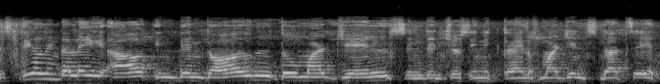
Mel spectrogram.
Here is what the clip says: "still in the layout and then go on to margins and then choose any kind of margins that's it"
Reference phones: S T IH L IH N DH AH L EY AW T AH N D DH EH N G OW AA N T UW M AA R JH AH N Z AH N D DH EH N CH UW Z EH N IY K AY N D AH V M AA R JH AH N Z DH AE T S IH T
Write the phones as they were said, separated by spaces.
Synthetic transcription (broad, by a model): S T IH L IH N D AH L EY AW T AH N D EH N G OW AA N T UW M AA R JH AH N S AH N D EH N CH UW S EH N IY K AY N D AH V M AA R JH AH N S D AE T S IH T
